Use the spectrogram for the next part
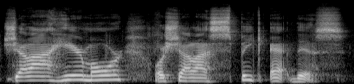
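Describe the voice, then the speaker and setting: A man playing a lovestruck young noblewoman, reading Shakespearean verse in a halting, theatrical way. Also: high voice, a bit bright. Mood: yearning.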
